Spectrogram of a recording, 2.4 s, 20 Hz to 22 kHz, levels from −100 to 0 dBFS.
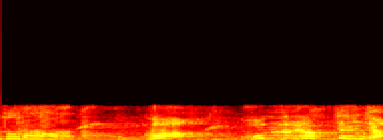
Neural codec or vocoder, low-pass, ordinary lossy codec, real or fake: vocoder, 22.05 kHz, 80 mel bands, HiFi-GAN; 5.4 kHz; none; fake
